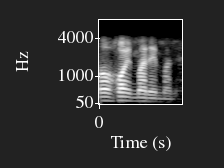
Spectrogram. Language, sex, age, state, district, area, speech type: Manipuri, male, 18-30, Manipur, Churachandpur, rural, conversation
